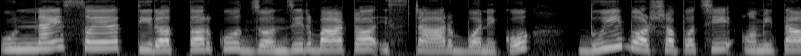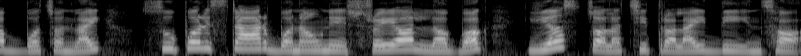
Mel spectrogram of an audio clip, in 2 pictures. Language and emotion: Nepali, neutral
